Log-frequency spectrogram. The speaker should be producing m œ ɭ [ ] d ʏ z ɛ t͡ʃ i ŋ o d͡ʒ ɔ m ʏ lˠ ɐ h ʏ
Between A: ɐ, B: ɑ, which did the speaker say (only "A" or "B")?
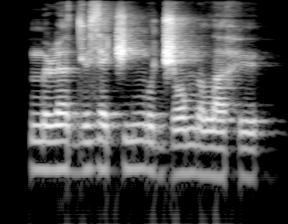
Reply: A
